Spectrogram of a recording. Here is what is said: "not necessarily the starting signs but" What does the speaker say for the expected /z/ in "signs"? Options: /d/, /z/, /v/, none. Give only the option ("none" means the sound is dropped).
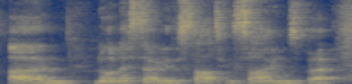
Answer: /z/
